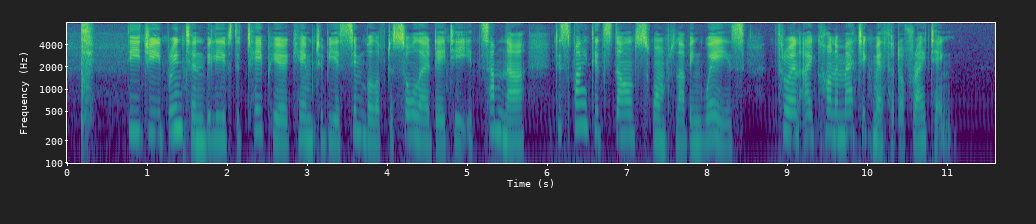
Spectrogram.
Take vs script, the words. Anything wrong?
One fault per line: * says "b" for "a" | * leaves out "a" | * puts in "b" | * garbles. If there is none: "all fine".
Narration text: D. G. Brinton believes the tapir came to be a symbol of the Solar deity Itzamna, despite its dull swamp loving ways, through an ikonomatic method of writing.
all fine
